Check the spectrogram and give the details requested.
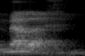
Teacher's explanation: Accent on the first syllable, two segals. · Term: segolate nouns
